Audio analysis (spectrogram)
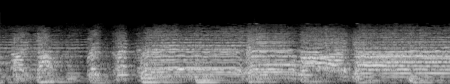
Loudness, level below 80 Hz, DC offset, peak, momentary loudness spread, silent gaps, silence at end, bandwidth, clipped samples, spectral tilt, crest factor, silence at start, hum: -12 LUFS; -44 dBFS; under 0.1%; -2 dBFS; 7 LU; none; 0 s; 7.4 kHz; under 0.1%; -6 dB/octave; 10 dB; 0 s; none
